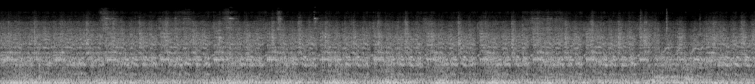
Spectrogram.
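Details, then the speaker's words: 1953/1954 Chevy 6400 grain truck off a western farm, start attempt on prime bottle: engine catches and sputters irregularly, never settling to steady idle; needs steady fuel, fuel pump not yet supplying. "okay we'll just need steady fuel now what we just need to get steady fuel now then we'll be running"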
